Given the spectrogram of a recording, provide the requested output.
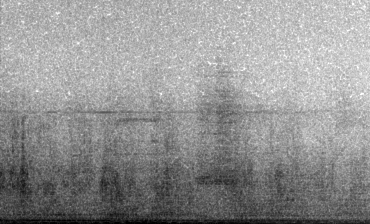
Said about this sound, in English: Just then, as expected, the Waco aircraft was spotted.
